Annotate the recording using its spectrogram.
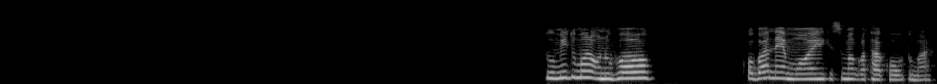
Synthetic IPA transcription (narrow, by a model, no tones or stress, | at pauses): tumitʊmaɹonubʱɔbb̚ | kɔbanɛmojkisumankɔtʰakoʊ̃tʊmaɹ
